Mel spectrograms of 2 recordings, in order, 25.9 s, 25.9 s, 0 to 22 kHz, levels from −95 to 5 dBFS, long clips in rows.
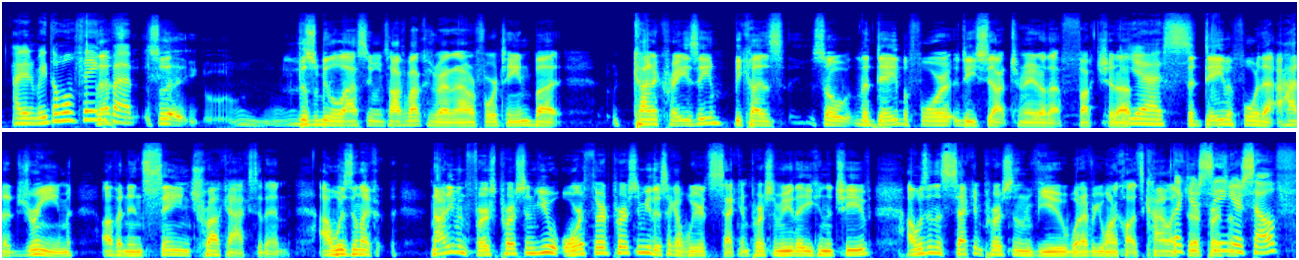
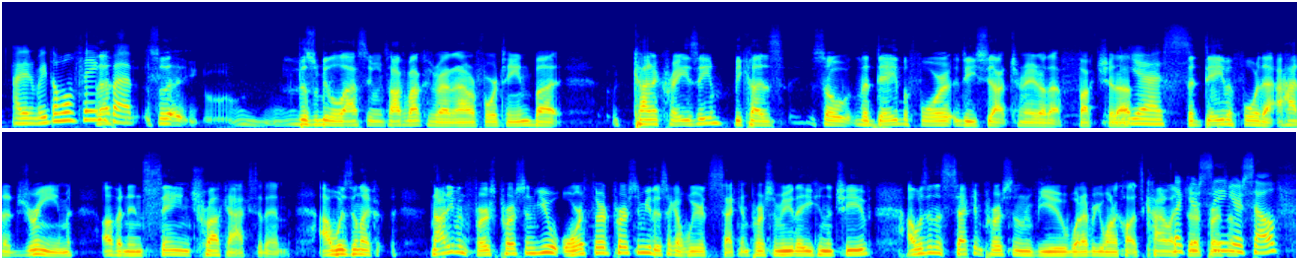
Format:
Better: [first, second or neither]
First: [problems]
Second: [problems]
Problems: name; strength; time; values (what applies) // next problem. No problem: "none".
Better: first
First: none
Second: muffled; very; fading above 1.5 kHz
